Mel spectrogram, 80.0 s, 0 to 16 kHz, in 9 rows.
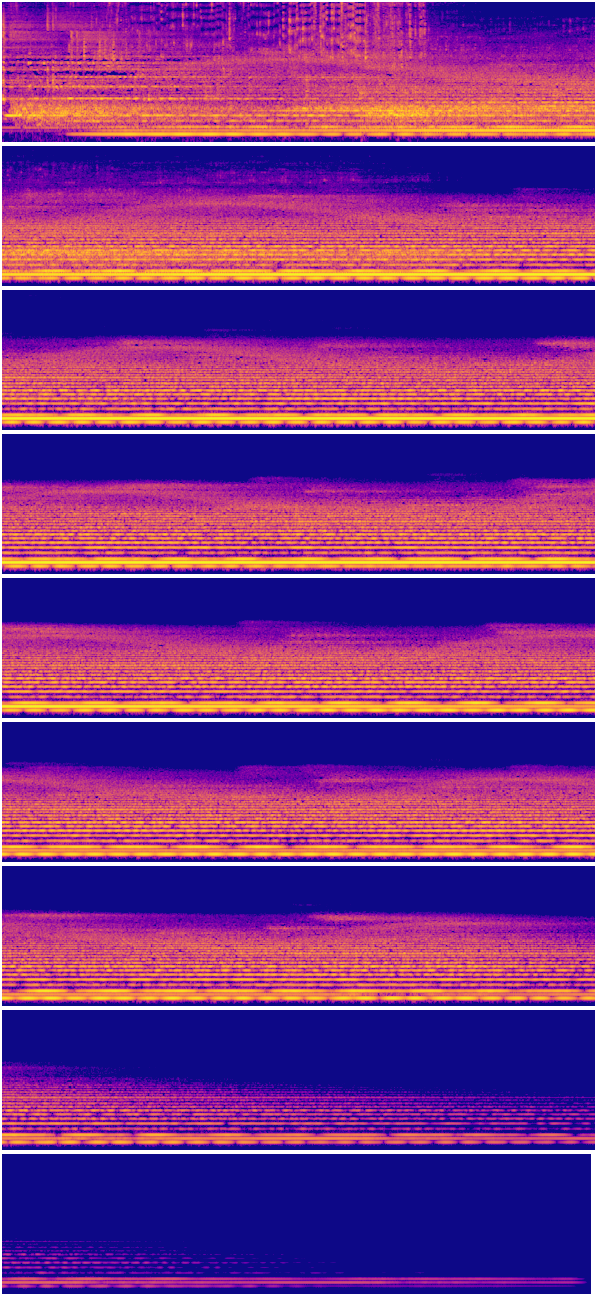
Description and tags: LAYERS 005 - Heavy Water Space Ambience is an extensive multisample package containing 97 samples covering C0 till C8. The key name is included in the sample name. The sound of Heavy Water Space Ambience is all in the name: an intergalactic watery space soundscape that can be played as a PAD sound in your favourite sampler. It was created using NI Kontakt 3 as well as some soft synths within Cubase and a lot of convolution (Voxengo's Pristine Space is my favourite) and other reverbs.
